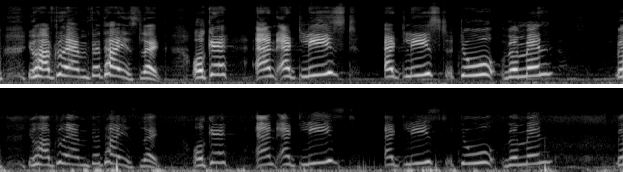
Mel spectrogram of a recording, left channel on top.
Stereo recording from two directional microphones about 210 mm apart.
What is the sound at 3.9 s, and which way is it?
Speech, 40° left (ahead or behind).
